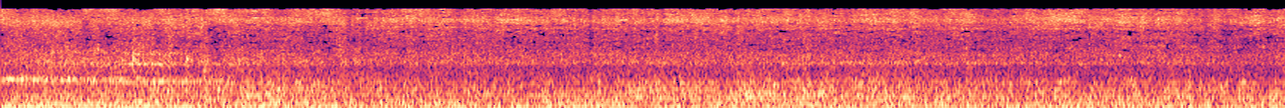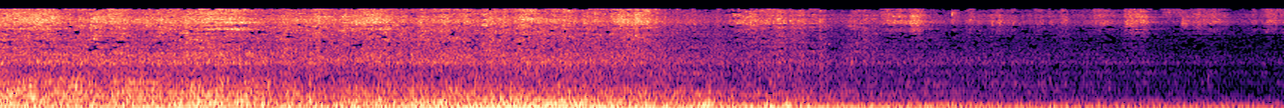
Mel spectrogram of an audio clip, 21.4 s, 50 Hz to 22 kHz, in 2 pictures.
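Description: Indonesian CC 206 diesel-electric locomotive and its train of passenger coaches passing close by, with loud engine and wheel-on-rail noise. The noise fades from about 17 seconds in as the train moves away.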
